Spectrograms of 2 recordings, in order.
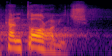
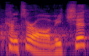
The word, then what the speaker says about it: Kantorowicz: Cambia perfino la pronuncia del nome, perché in Germania pronunciava Kantorowicz, che per i tedeschi suona meglio. In America comincia a pronunciare Kantorowicz, che invece funziona meglio per gli americani.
